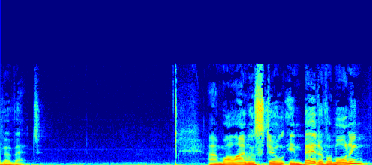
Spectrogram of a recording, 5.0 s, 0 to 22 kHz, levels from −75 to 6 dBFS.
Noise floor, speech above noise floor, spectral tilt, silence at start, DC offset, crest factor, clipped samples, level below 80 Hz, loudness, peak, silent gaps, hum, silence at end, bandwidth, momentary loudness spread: -40 dBFS; 30 dB; -5.5 dB/octave; 0 s; under 0.1%; 12 dB; under 0.1%; -46 dBFS; -10 LUFS; 0 dBFS; none; none; 0.05 s; 13.5 kHz; 20 LU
